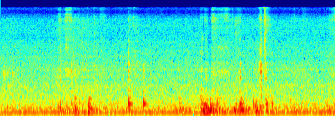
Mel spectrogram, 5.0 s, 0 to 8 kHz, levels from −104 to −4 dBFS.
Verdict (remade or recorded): remade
